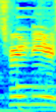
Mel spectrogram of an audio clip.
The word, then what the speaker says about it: Turtonator: By shifting the emphasis, Turtonator sounds like Turt in a tour or Turt in a container.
